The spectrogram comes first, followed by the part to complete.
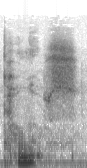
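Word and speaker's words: Qo'noS: Maybe I'll make a special world and call it Kronos. I think it's still pronounced Kronos, even though there's definitely no R. But they pronounce it that way.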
